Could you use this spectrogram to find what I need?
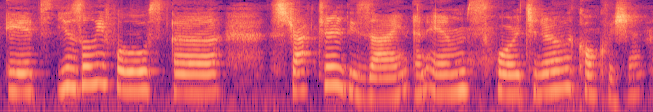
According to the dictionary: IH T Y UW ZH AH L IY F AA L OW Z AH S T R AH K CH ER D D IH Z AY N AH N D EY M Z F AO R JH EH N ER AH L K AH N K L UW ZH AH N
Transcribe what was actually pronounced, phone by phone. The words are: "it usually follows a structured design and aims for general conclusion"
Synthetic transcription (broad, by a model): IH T Y UW ZH AH L IY F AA L OW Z AH S T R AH K CH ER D D IH Z AY N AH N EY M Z F AO R JH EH N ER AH L K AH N K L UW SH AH N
